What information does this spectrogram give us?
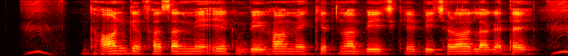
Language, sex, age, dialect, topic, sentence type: Magahi, male, 18-24, Southern, agriculture, question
